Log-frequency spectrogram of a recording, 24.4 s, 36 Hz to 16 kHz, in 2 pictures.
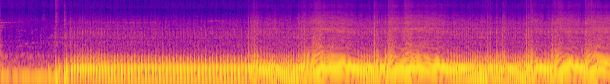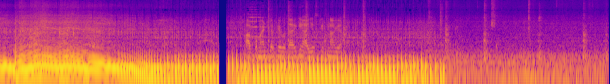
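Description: TVS Ronin 225's single-cylinder engine starting about a second in and idling, then revved with five or six throttle blips, each rising and falling in pitch. It settles back to idle and shuts off near the end.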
